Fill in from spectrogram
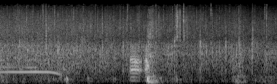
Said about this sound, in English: Ladies and gentlemen, clap your hands. Show your love.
